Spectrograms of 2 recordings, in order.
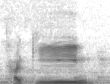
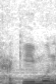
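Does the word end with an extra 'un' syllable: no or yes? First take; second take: no; yes. First: The word ends cleanly on its final consonant. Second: The word ends with an added 'un' syllable. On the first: The reader stops at the end of the verse. "मीम के ऊपर जज़म हो जाएगा" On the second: The reading continues without stopping. "अभी हकीमुन है"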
